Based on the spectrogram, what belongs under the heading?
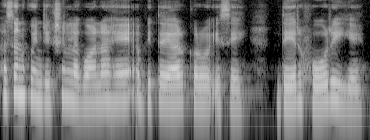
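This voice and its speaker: Woman narrator reading a curt, cold young husband, storybook reading, smooth clear tone. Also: mid-range voice, fairly even intonation, mellow, lightly acted. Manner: blunt, cold, matter-of-fact.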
